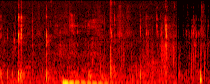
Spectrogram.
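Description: Close-miked chewing and biting of food, with scattered small crunches and wet mouth clicks. There is a low thud about a second in.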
